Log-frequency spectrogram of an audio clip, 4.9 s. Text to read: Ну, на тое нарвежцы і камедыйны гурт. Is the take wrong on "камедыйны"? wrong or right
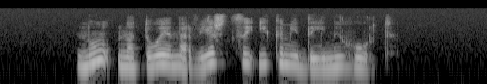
right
